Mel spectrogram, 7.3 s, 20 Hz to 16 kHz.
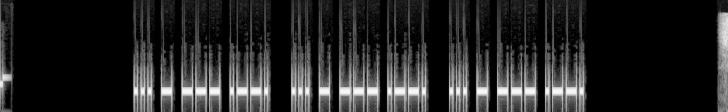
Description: Morse code, heard as a keyed tone, about 34 wpm, 700 Hz. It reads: STOP STOP STOP
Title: Top 300 Words Repeated 35wpm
